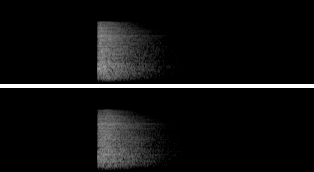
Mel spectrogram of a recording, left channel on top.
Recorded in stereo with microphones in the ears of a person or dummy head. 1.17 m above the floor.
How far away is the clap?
About 2.5 m.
